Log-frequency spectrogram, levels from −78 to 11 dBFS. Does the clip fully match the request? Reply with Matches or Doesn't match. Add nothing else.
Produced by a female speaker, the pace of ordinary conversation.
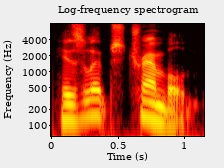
Doesn't match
